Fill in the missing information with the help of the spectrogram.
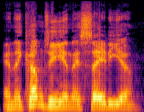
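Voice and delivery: ordinary talk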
